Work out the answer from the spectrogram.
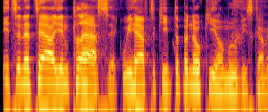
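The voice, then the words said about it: Poorly done put-on Italian accent. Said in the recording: “That's a terrible accent.”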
